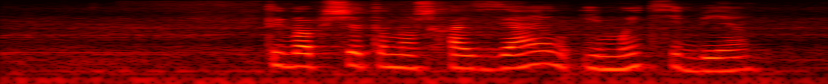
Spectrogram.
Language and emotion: Russian, neutral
